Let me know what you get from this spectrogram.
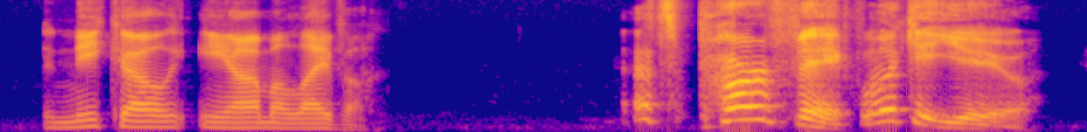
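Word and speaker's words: Iamaleava: pike in the heart of halls can you pronounce nico's last name nico iamaleva that's perfect look at you well you know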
